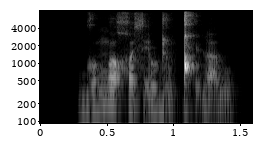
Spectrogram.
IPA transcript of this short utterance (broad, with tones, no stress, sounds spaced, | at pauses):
ɡ o˩˥ ŋ o˥˩ χ ø˥ s ḛ˥˩ w ɖ ə̰˩˥ w ǃʰ ḛ˩˥ ɳ a̰˩ w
